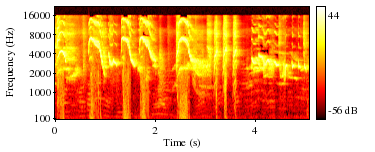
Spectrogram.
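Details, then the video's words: Oriental magpie-robin singing: loud, rich whistled phrases sweeping up and down, several repeated arching notes followed by sharp clicks and a warbled ending. "Ini Die Burung Kacer Isian nya Super mewah"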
